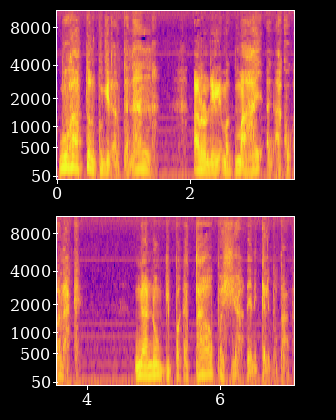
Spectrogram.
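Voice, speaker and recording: A man's voice: medium pitch, normal speed, lightly acted. An actor playing an anguished, long-suffering father, speaking earnestly and sorrowfully in a radio drama. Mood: sorrowful, resolute.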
